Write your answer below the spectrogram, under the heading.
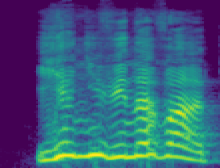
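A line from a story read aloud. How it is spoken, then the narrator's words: Squealing. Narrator (Russian): запищал Лоханкин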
